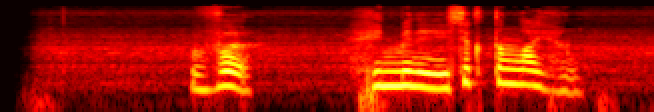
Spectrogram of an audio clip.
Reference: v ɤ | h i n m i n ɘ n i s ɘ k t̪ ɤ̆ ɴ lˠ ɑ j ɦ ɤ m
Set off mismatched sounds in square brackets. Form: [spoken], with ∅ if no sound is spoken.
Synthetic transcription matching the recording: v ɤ | h i n m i n ɘ n i s ɘ k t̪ ɤ̆ ɴ lˠ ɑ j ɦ ɤ [ɴ]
